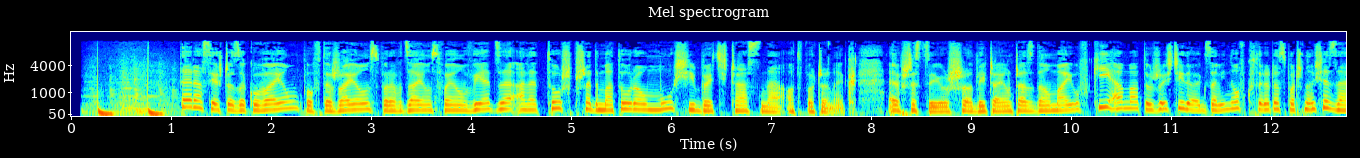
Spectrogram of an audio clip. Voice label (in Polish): radio wiadomosci; radio vox fm; stres maturalny jest naturalny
